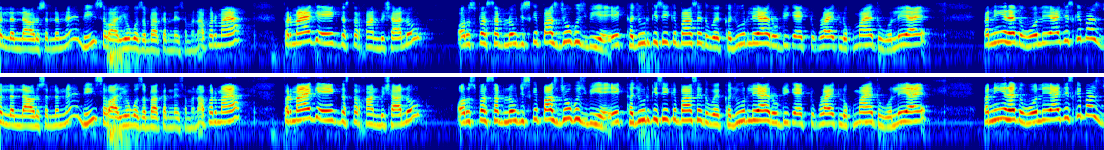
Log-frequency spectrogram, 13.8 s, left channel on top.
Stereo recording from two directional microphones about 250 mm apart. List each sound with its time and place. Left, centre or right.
0.0 s a woman's voice: centre
12.7 s a woman's voice: centre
